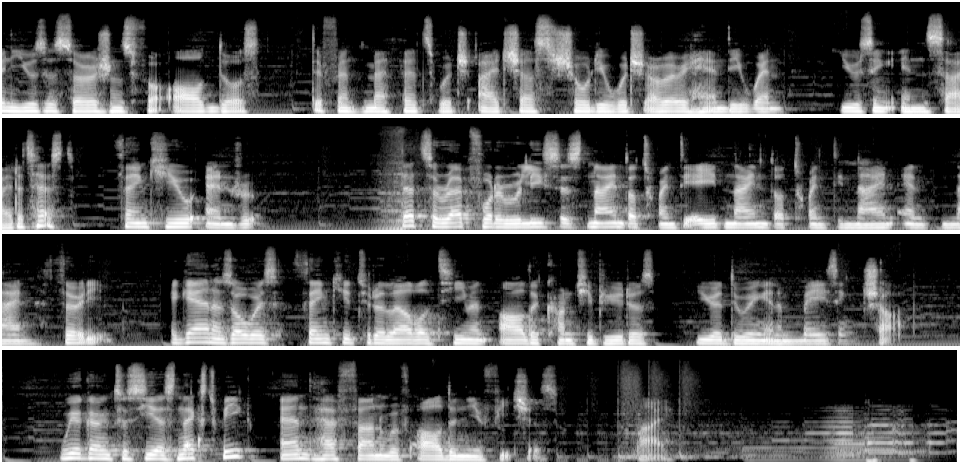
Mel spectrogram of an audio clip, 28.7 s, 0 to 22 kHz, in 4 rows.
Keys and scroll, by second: 2.0 alt+BackSpace.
